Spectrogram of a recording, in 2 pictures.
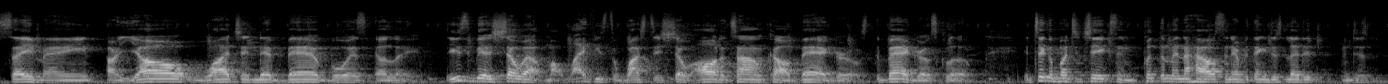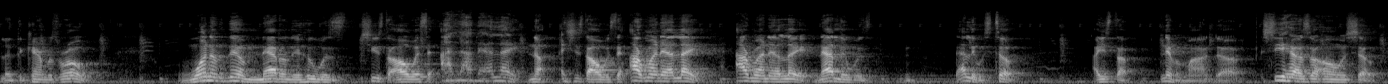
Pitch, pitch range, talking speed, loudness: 120 Hz, 110-140 Hz, 215 wpm, -24 LUFS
